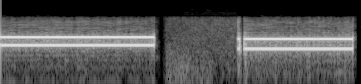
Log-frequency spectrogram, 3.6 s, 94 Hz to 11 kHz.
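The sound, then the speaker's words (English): Two long, loud telephone keypad tones, each a steady dual-pitched beep lasting over a second, separated by a brief pause with faint background noise, heard alone, from a participant's phone on a call-in meeting. “Is someone learning to use your phone? Do you want to mute #1?”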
